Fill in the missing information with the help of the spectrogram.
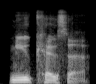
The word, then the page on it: mucosa: British English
